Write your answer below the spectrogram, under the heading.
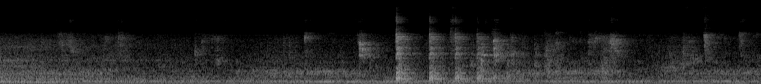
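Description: Eating by hand: fingers mixing and scooping watery curd rice (dahi pakhal) on steel plates, with wet squishing and a short run of clicks and smacks about four seconds in, over a steady low hum.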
